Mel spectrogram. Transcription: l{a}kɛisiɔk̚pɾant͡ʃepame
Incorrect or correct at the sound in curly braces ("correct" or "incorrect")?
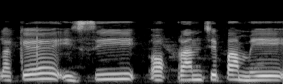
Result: correct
